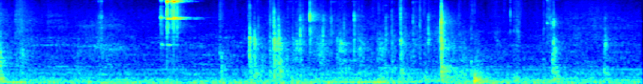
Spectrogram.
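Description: Metal tooling being handled at a stopped metal lathe: scattered light clicks and knocks, with one bright, ringing metallic clink about two seconds in.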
